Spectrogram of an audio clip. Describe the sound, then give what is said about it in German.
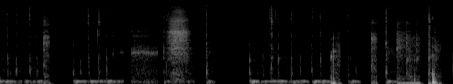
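Typing on a computer keyboard: quick, uneven bursts of key clicks with short pauses, plus a soft breathy rush partway through. No one speaks. “Es ist Donnerstagabend und wir sitzen vor dem Computer und tippen.”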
